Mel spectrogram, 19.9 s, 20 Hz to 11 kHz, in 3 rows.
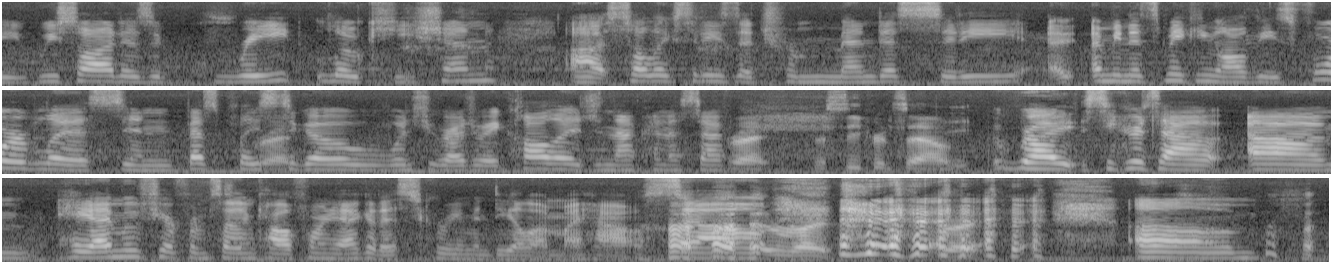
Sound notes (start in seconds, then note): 16.5 laughs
